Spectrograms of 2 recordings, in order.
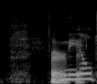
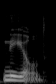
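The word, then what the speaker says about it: Nield: Need was easier. That was my maiden name. Say that again. Need. Oh, okay. Like field. But Neal.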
